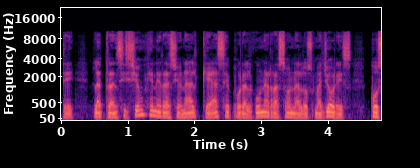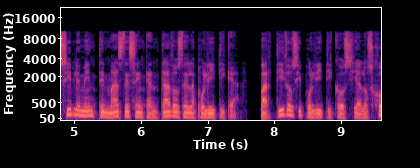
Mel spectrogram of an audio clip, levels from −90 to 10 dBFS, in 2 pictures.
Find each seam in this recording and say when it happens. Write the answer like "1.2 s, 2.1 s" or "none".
none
